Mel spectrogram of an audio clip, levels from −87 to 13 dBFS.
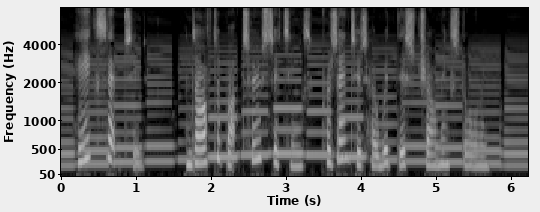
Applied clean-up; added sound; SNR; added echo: none; Wind instrument, woodwind instrument; 9 dB; none.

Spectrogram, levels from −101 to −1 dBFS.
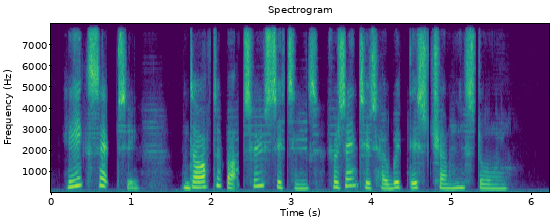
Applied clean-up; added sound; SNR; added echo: neural diffusion model UNIVERSE++.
